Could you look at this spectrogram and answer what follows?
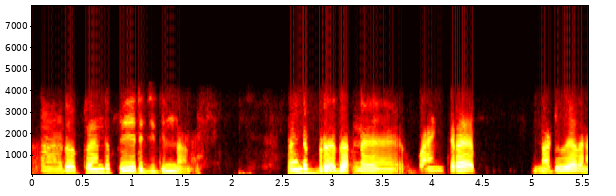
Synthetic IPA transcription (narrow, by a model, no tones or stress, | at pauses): aɖo̞ːk̚ʈɐrandepe̞ːɾɨd͡ʑid̪inna̰ːɳɨ | eːndebɾɐd̪ɐrnɨbaːŋkɐre | nɐɽuʋe̞ːðɐna̰ː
